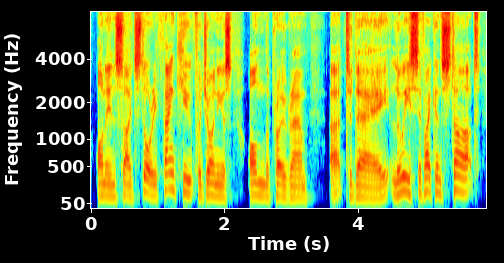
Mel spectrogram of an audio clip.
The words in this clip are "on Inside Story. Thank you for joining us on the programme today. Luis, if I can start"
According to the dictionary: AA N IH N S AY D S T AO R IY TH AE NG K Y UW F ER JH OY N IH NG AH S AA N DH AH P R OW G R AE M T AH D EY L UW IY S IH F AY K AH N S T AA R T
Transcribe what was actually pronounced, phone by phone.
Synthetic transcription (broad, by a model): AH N IH N S AY D S T AO R IY TH AE NG K Y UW F ER JH OY N IH NG AH S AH N DH AH P R OW G R AE M T AH D EY L UW IY S IH F AY K AH N S T AA R T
